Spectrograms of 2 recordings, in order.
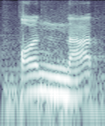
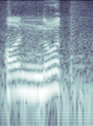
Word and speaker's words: On Nut: Akala ko pagbigkas na pangalan ng station is On Nut. Yung pala, On Nut.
